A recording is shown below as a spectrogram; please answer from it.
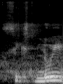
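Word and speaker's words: Louis: तो एग्जाम में पूछेंगे financial financial long years of वॉर और कॉस्ट ऑफ़ मेंटेनेंस ये दो से हुआ अंडर लुई लुई बोलते हैं हां एक्चुअली इसको 16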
